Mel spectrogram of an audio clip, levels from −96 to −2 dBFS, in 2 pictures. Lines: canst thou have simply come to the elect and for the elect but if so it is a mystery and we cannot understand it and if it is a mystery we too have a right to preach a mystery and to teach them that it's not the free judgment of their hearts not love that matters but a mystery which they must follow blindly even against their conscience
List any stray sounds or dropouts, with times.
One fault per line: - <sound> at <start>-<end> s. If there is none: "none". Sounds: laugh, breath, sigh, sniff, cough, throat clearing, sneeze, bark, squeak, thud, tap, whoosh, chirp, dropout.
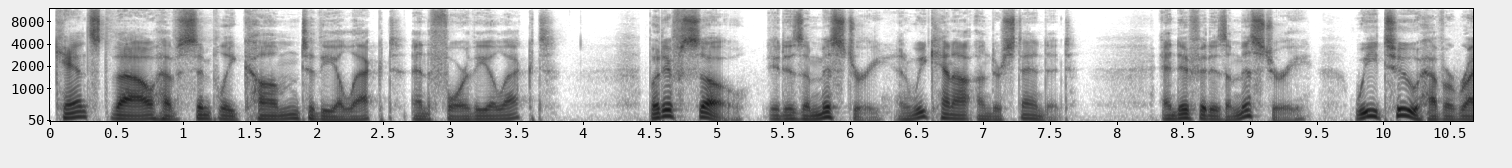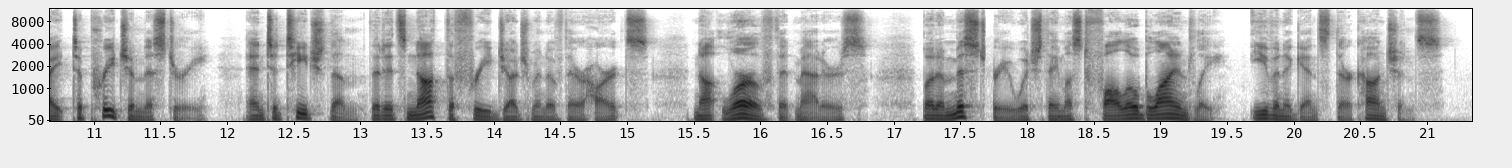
- dropout at 17.7-17.8 s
